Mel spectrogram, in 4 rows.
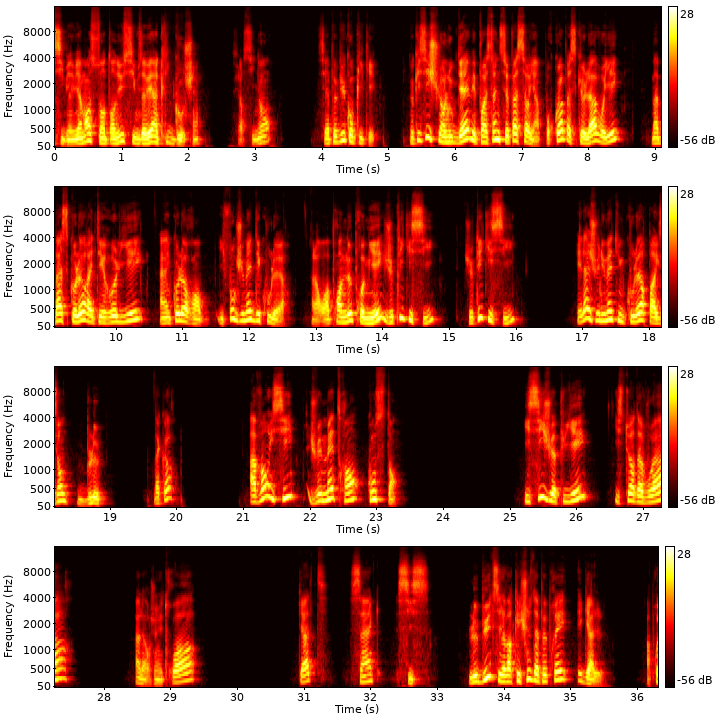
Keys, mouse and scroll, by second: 2.7-12.6 shift+middle drag, 3.3-3.8 scroll down 1, 4.5-4.9 scroll up 1, 4.9 z, 12.6-16.3 drag, 23.7-26.0 drag, 27.8-36.3 drag.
